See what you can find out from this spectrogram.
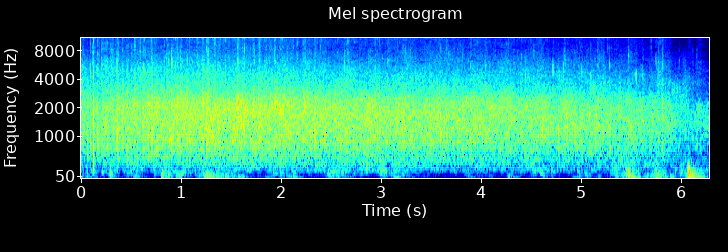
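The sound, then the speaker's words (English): Applause from an audience greeting a contest winner called up to the front: dense, steady clapping sustained for about six seconds, with one sharper clap standing out near the end. “Let's give him a hand.”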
